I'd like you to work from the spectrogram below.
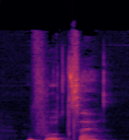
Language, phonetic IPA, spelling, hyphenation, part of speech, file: Czech, [ˈvuːt͡sɛ], vůdce, vůd‧ce, noun, Cs-vůdce.ogg
- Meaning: leader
